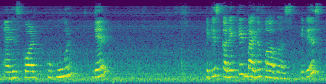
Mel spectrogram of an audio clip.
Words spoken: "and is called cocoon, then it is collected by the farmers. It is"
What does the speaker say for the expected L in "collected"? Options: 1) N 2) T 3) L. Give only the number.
1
